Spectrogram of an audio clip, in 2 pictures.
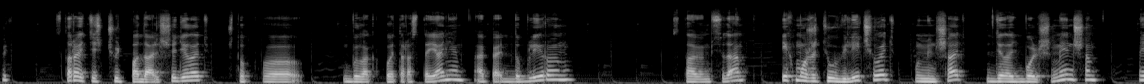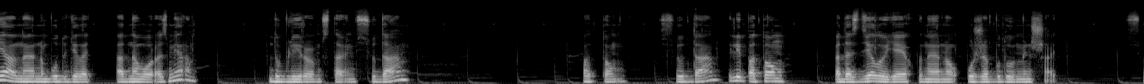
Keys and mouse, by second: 0.5 r, 3.0 shift+middle click, 4.3 shift+d, 6.1 r, 11.1 shift+middle click, 13.2 shift+d, 15.4 r, 16.2 shift+middle click, 16.6 shift+d, 17.9 r, 18.5 g, 20.4 shift+d, 21.5 r, 22.6 g.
